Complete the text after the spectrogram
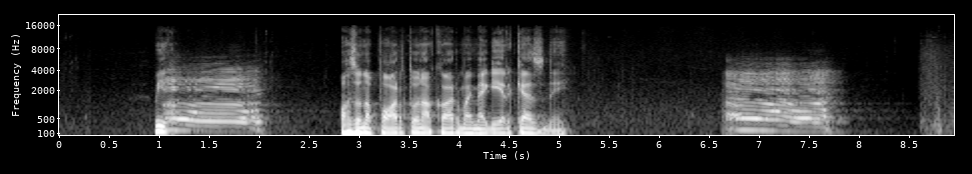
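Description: A moose bellows with a long, drawn-out call.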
